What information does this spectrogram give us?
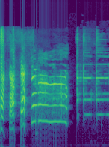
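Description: A doorbell-like electronic chime rings: a few short tonal hits, then one longer sustained tone and a couple of brief tones after a short gap. The tones are clear and bright, and no talk is heard.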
